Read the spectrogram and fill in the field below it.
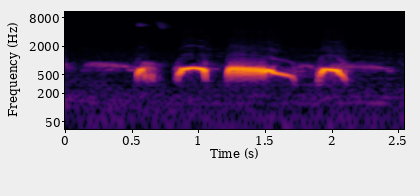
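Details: Single loud phrase from a spotted dove of the 'thổ sấm' voice type: four low coos, the third long and sliding downward, with a soft murmur before it.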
